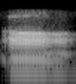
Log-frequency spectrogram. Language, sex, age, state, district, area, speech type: Assamese, male, 45-60, Assam, Majuli, urban, conversation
